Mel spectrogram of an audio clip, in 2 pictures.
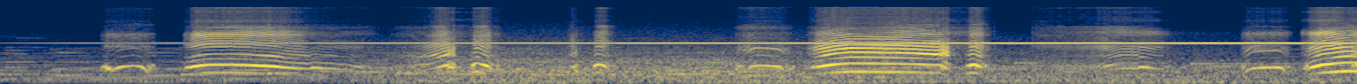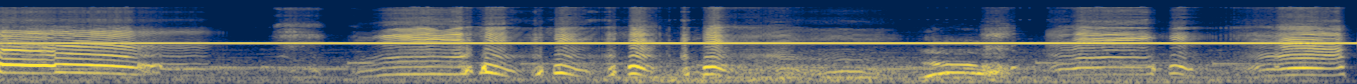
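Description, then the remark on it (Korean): A baby wails in repeated rising and falling cries, loud, with a steady high electronic tone humming beneath the whole time. “그리곤 그 아기 울음소리가 귓전을 때리기 시작했다.”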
